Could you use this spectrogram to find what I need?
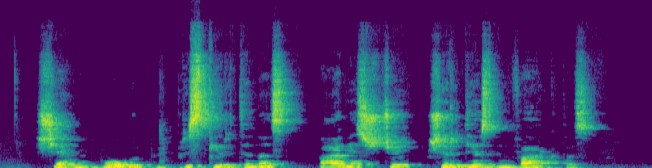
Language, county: Lithuanian, Marijampolė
